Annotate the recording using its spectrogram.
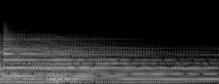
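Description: Electric guitar: a chord struck right at the start and left to ring, fading slowly.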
